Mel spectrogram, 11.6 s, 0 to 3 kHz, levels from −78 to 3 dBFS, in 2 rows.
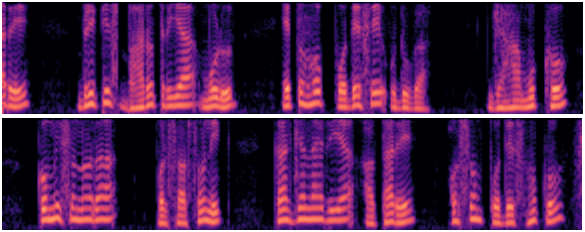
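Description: Aliasing runs through the whole speech clip. It sounds resampled without filtering, which fits a drop to 6 kHz. Content above 3 kHz folds back to false pitches, about 25 dB down. Sibilants turn gritty and metallic, crowding the band up to 3 kHz.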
